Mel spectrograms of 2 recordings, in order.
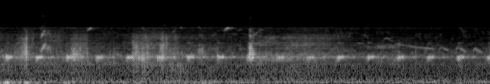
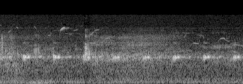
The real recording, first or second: second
